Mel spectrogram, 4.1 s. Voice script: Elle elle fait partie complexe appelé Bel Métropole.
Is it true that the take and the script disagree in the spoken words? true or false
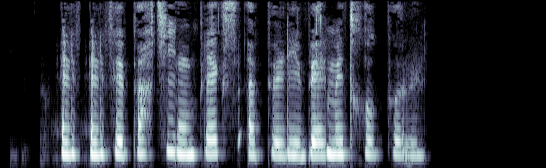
false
